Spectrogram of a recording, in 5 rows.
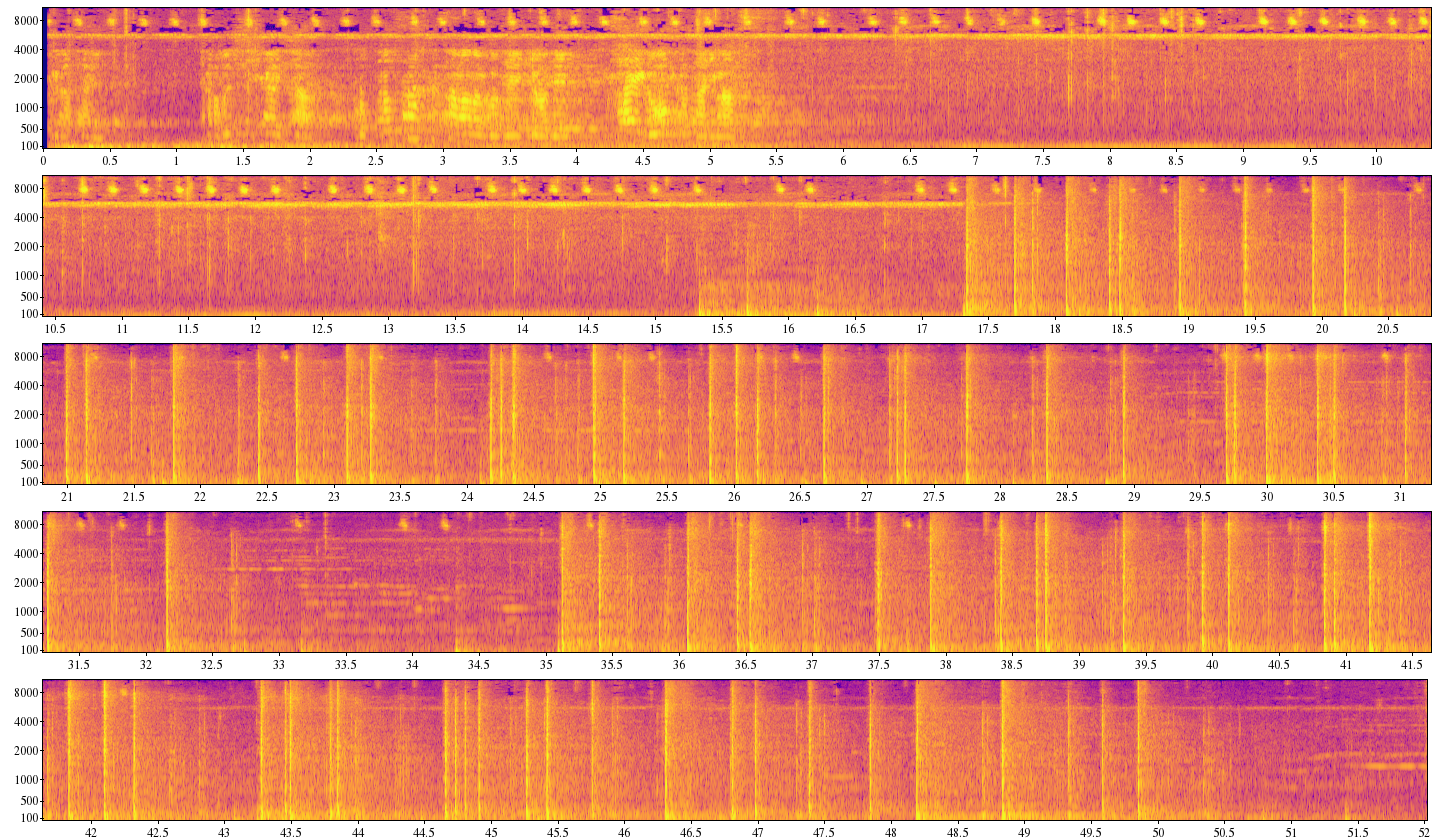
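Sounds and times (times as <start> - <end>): low hum: 0.0 - 19.4
steady high tone: 0.0 - 20.1
fireworks bursting: 0.0 - 33.3, 34.3 - 51.0.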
